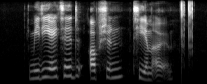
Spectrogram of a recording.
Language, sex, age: English, female, 20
